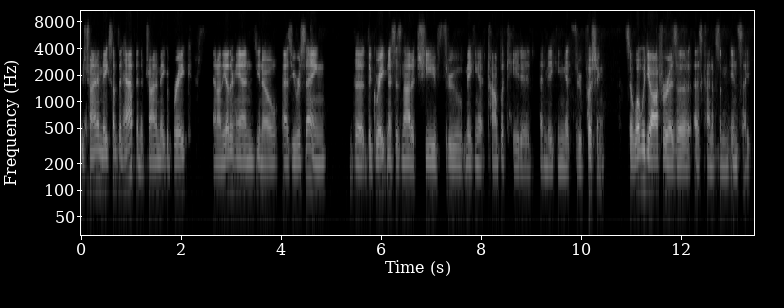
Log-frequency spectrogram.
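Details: Adult man; typical speech.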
